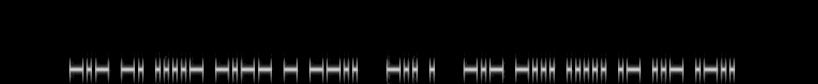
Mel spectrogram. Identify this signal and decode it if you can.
Morse code, heard as a keyed tone, about 28 wpm, 700 Hz. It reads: KN4YTZ DE KB5AUL
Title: USA Callsign DE Callsign - 6 Characters - 28wpm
